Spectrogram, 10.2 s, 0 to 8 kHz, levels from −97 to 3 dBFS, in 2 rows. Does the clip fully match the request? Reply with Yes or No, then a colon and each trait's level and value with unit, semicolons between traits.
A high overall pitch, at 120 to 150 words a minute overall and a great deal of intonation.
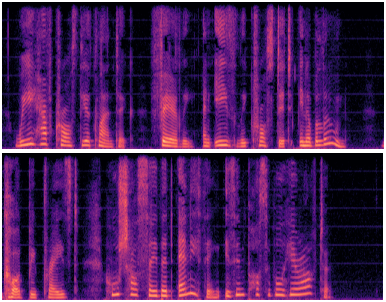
Yes: high, 230 Hz; slow, 135 wpm; wide, 8.6 semitones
